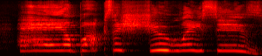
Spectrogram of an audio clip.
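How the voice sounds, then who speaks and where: Squeaky and extremely high-pitched, a woman's put-on character voice stays monotone and flat. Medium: read story. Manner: eager, enthusiastic.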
